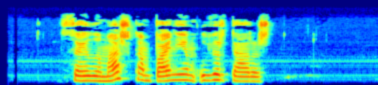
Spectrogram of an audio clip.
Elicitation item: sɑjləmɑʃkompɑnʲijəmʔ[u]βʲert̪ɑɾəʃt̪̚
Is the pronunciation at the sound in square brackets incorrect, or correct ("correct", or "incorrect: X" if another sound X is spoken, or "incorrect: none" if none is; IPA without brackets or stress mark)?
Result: correct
